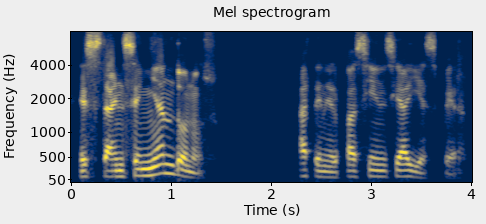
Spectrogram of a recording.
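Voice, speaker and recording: A man's voice: medium pitch, expressive, unhurried, a bit bright, dry recording. Man preaching, dry close sound. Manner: conversational, anecdotal storytelling. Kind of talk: devotional sermon with personal stories.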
